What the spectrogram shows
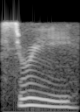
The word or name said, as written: Sri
